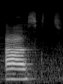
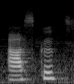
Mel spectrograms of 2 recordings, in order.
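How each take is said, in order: First: The ending is said without any extra syllable. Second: The ending is voiced as a separate extra syllable. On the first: The speaker calls it right. "Drop the sound of the E" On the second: The speaker calls it wrong. "We don't say asked"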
